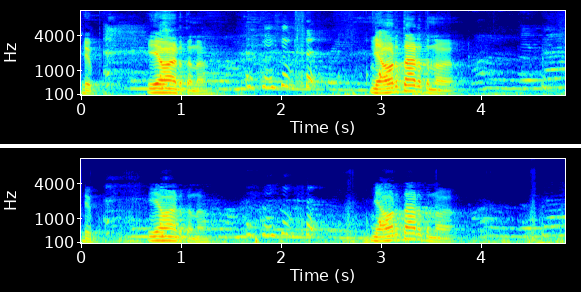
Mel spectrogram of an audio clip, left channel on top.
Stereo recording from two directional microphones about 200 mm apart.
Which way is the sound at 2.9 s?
65° left (ahead or behind).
